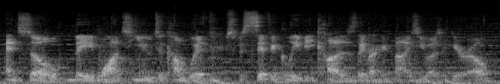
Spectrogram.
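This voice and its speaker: A man's voice: sits low, level tone, a little fast. Man game master narrating in roomy sound. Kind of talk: improvised tabletop game narration. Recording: roomy, distant mic, music underneath.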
